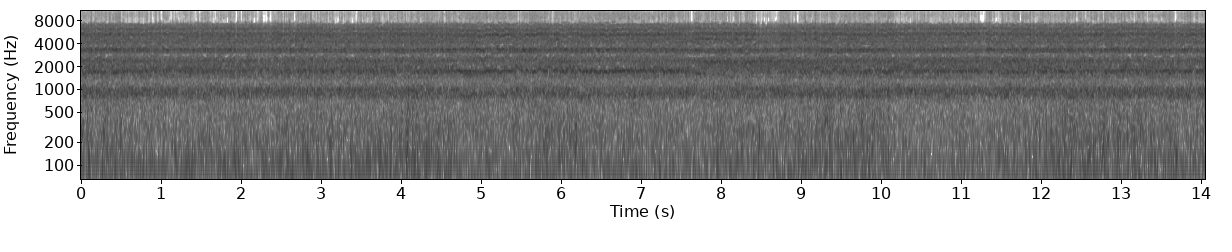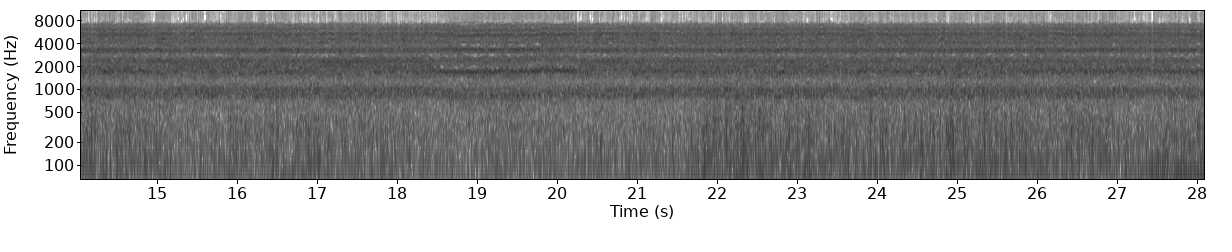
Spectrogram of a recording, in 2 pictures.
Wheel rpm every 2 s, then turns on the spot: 230, 230, 230, 230, 220, 230, 240, 230, 220, 220, 230, 230, 230, 230.
none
